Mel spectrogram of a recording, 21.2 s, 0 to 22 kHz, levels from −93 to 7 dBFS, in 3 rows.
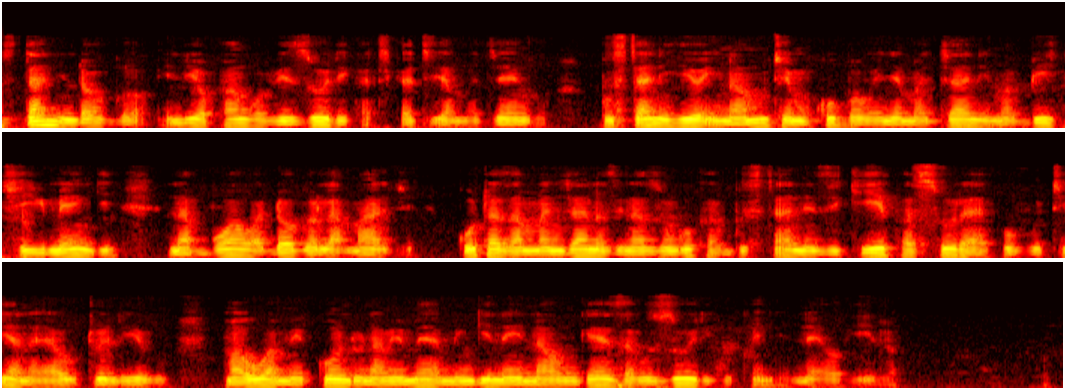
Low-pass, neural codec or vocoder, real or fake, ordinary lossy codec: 7.2 kHz; none; real; AAC, 32 kbps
